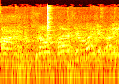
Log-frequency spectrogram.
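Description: A cooking utensil knocks once against the metal pot about a second in while chopped cabbage is being stirred, with faint voice-like talk underneath.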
